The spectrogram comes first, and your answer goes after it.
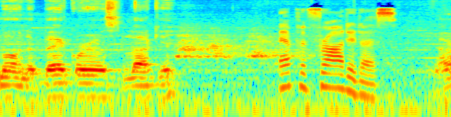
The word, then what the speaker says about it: Epaphroditus: Epaphroditus. All right, that's how you pronounce it.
